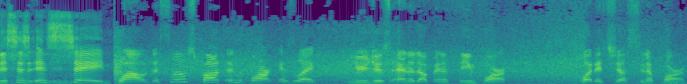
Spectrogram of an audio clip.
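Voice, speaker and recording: Lively intonation at a moderate pace comes through a dry sound with no echo, with noticeable background noise. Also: woman. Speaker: travel vlogger. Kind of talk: casual vlog chat. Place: street. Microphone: phone near.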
